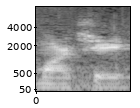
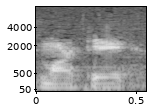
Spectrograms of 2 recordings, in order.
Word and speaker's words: Marchi: It's not Marchi. It's Markey. Everyone else calls her Marchi, but yeah.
